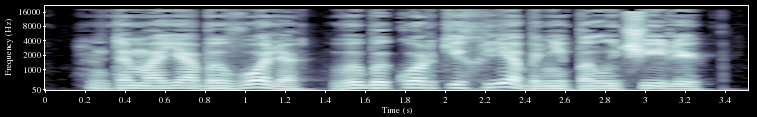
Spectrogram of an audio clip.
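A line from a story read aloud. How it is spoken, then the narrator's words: Grumbling maid. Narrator (Russian): проворчала служанка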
